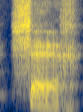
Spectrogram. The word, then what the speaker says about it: cher: Hay que pronunciar bien la E y la R.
